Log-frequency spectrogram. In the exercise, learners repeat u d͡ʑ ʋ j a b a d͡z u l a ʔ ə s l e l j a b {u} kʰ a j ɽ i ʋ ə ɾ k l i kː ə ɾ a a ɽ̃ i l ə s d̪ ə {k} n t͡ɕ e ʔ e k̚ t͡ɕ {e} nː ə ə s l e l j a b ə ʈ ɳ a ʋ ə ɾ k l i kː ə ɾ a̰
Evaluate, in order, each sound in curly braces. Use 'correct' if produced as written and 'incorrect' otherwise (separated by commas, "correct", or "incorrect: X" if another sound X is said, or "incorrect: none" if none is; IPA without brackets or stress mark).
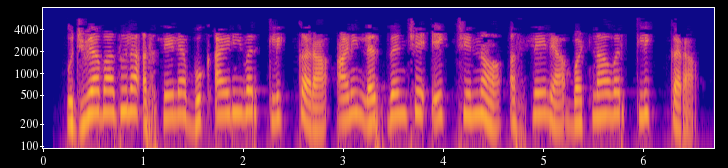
correct, incorrect: none, incorrect: i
